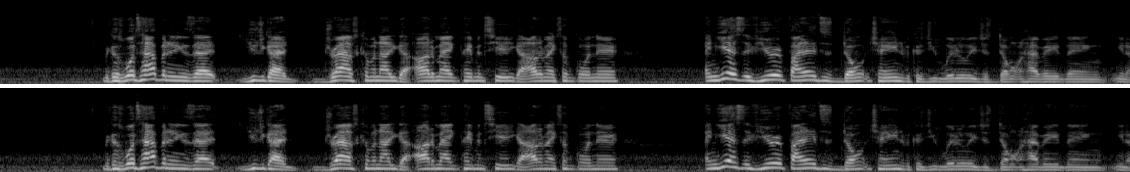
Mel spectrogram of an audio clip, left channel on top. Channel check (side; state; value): both; normal; correlation 0.44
